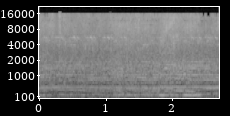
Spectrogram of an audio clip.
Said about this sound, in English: Its severed trunk lies nearby. Flies swarm on the carcass.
